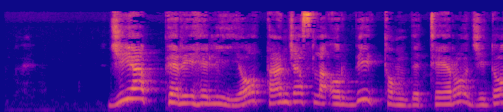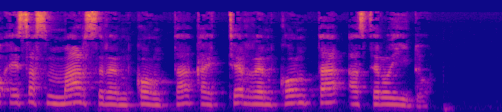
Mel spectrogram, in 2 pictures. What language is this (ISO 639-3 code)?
epo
